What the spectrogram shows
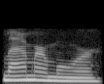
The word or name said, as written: Lammermoor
